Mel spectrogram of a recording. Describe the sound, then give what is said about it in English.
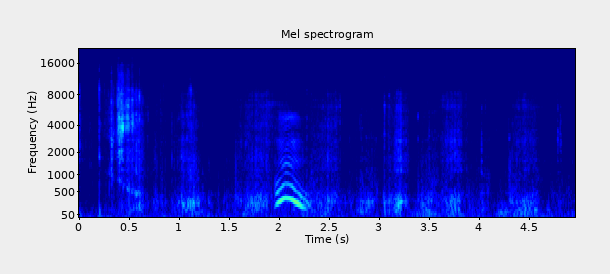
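Loud, dry crunching of chips from a bowl being bitten and chewed, a sharp burst early on followed by irregular crackly crunches, with a brief hummed "mmm" partway through. “Did you get some? I got 2 chips.”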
